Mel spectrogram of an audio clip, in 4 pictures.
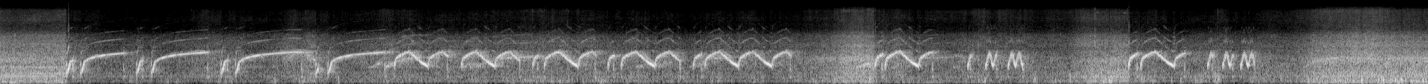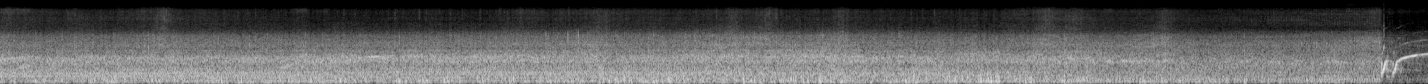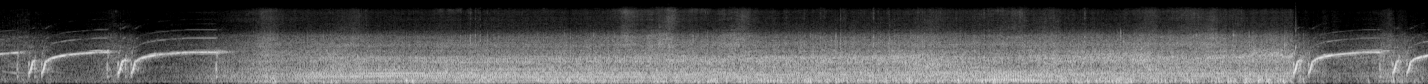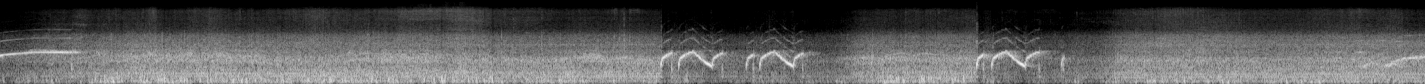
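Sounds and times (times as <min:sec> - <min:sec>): motorcycle riding noise: 0:00.0 - 0:57.0
siren whooping: 0:00.6 - 0:10.4, 0:11.2 - 0:14.8, 0:16.6 - 0:31.0, 0:37.4 - 0:46.9, 0:48.6 - 0:53.6, 0:56.2 - 0:57.0
wind on microphone: 0:02.1 - 0:30.2, 0:30.8 - 0:57.0.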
